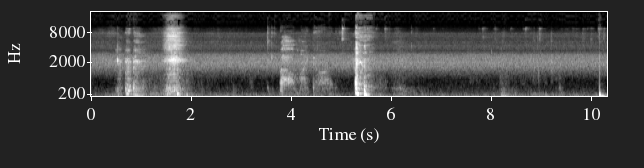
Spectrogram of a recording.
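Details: Allergy sneezing fit triggered by grass cutting nearby, with eyes watering: a few explosive sneeze bursts with soft breathing between, over quiet room noise.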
